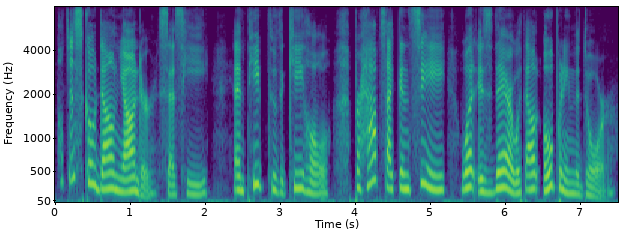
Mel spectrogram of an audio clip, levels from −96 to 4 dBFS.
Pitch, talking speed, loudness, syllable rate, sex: 210 Hz, 190 wpm, -17 LUFS, 4.6 syllables/s, female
